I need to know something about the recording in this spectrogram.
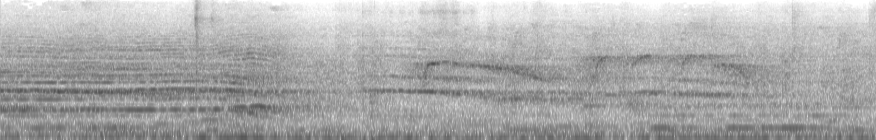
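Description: Voices singing long held notes in the first two seconds, then a distant siren wailing up and down for the last three seconds.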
